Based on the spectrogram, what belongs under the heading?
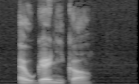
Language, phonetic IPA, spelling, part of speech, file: Polish, [ɛwˈɡɛ̃ɲika], eugenika, noun, Pl-eugenika.ogg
